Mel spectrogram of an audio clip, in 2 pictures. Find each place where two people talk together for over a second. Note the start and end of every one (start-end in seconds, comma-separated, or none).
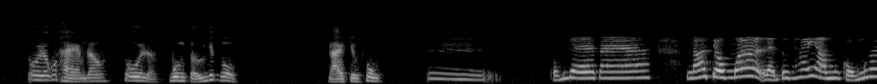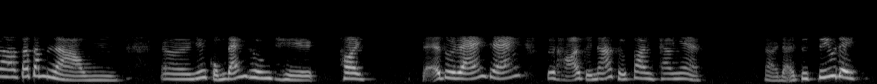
none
